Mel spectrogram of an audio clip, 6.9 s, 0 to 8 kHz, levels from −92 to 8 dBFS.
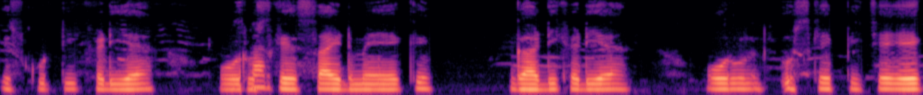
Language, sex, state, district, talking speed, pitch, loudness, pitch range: Hindi, male, Rajasthan, Jaipur, 145 wpm, 130 Hz, -19 LUFS, 125-135 Hz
